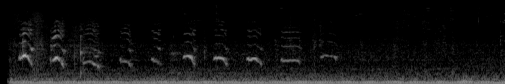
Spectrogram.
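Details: Red Labrador Retriever puppies at their first feeding, offered milk in a bowl: a series of short high whimpering yips, each a brief rising-falling note, about ten in three seconds, over a steady low hum.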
